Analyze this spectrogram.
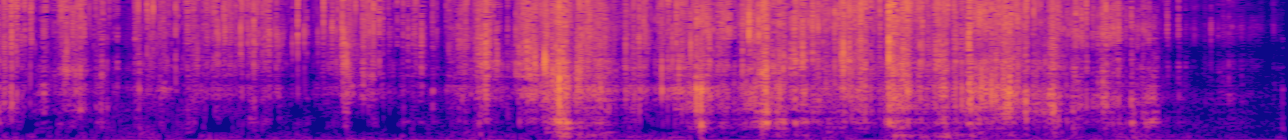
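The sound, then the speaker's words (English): Crinkling plastic wrap being torn off a Fairytale Gloom card game box, a continuous quiet crackle of tearing and crumpling that runs steadily throughout and fades away at the end. “So, I'm going to unwrap it first so that there's only a little bit of thing and then I can crossfade too. So so I'll stop talking and unwrap it and maybe leave the sound effect in.”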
